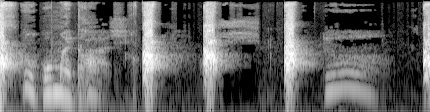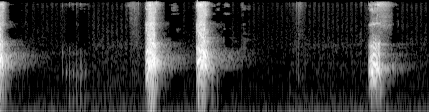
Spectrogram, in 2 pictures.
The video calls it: Latidos de cachorros: os mais fofos e engraçados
